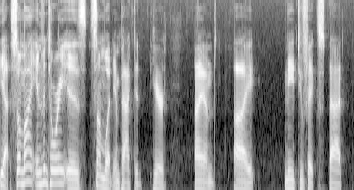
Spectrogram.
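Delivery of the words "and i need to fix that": mechanical, robotic delivery. A youtuber narrating his own video, talking like a robot. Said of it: "I am talking like a robot".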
